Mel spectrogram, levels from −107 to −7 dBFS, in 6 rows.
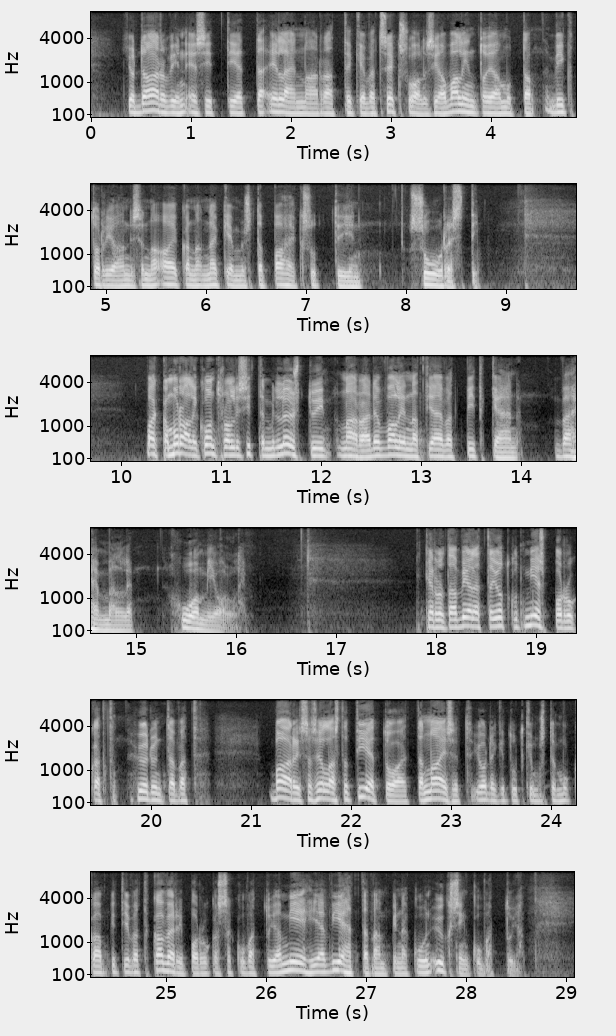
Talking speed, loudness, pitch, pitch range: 95 wpm, -21 LUFS, 135 Hz, 120-155 Hz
